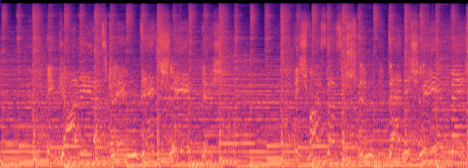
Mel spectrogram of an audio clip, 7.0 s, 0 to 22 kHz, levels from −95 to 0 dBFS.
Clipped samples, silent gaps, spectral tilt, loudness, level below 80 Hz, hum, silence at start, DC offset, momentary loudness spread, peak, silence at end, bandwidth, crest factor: under 0.1%; none; -4 dB/octave; -15 LUFS; -24 dBFS; none; 0 s; under 0.1%; 3 LU; -4 dBFS; 0 s; over 20 kHz; 12 dB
